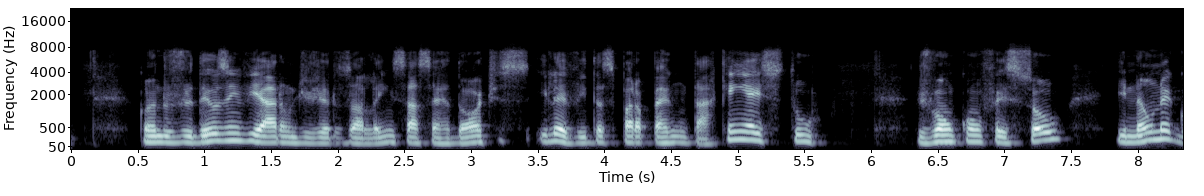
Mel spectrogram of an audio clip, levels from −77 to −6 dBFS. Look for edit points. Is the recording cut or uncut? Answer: uncut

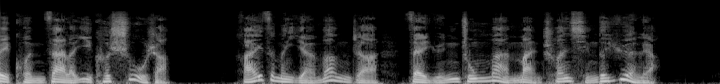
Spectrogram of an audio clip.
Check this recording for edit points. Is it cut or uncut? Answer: uncut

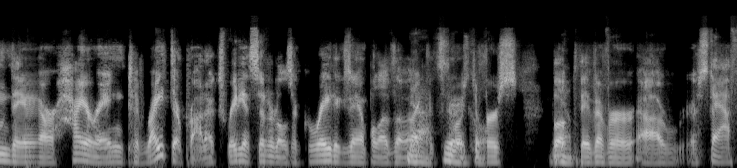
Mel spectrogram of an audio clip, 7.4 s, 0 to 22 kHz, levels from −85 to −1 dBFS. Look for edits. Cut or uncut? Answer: uncut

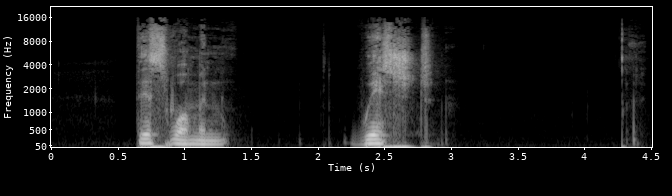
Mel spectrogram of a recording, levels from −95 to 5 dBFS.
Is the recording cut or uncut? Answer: uncut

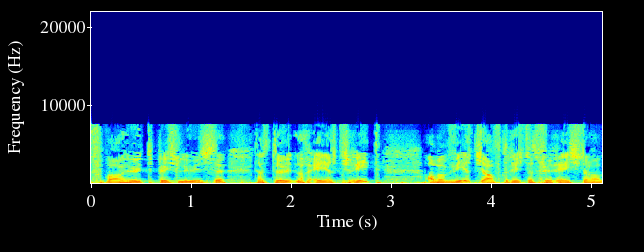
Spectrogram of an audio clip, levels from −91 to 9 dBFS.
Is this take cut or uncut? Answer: cut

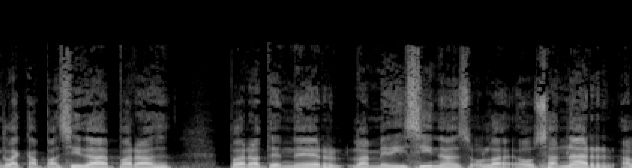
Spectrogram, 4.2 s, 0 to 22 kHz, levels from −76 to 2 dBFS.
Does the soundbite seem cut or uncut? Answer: uncut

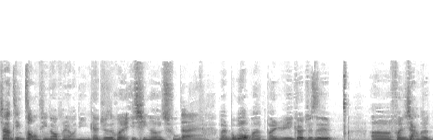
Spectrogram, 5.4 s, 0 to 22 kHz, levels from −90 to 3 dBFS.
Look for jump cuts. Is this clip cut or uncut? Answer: uncut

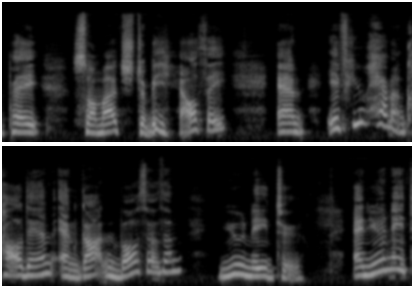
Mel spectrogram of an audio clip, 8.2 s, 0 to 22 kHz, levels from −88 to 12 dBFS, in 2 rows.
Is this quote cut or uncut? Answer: uncut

